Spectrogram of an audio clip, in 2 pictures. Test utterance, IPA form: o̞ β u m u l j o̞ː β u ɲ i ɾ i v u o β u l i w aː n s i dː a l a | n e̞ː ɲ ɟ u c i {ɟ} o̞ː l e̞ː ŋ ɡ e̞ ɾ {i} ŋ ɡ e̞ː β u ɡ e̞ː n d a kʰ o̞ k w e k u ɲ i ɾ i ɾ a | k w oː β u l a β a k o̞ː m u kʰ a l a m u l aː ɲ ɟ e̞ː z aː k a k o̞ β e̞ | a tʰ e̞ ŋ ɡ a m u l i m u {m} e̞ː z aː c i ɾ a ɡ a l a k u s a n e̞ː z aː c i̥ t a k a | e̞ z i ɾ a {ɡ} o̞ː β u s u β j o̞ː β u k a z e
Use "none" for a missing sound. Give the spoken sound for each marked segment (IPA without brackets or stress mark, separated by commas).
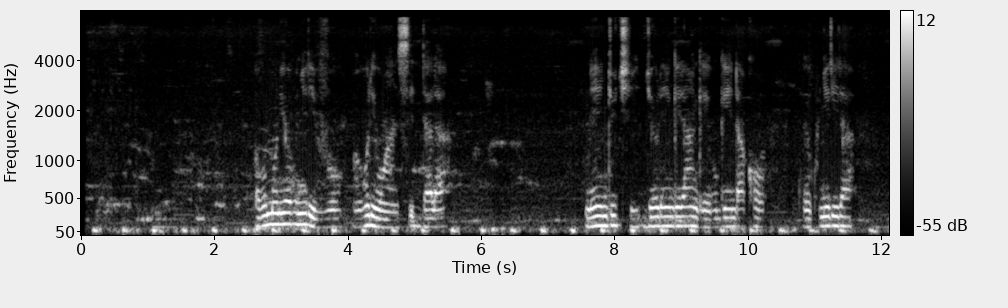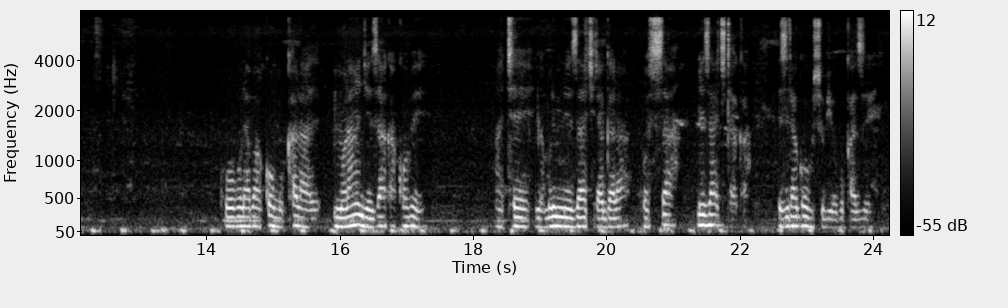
ɟ, a, n, ɡ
